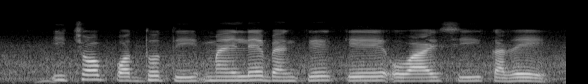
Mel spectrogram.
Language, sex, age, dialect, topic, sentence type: Bengali, female, 31-35, Jharkhandi, banking, statement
